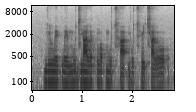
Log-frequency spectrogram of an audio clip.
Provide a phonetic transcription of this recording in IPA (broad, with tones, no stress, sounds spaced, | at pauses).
ɡ ĩ˧ l w e˧ k w e˧ m u˧ d͡z j a˥˧ l ə˦ k̚ ŋ ɔ˦ p̚ m u˧ t͡sʰ a˨ ʔ j u˧ t͡sʰ ẽ˧ t͡ɕʰ a˨˩ l o˦ ʔ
